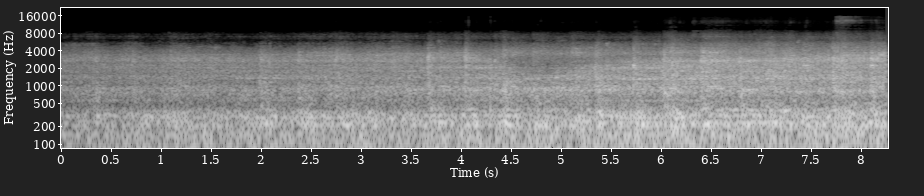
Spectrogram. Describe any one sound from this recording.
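A diesel locomotive rumbles past close by.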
